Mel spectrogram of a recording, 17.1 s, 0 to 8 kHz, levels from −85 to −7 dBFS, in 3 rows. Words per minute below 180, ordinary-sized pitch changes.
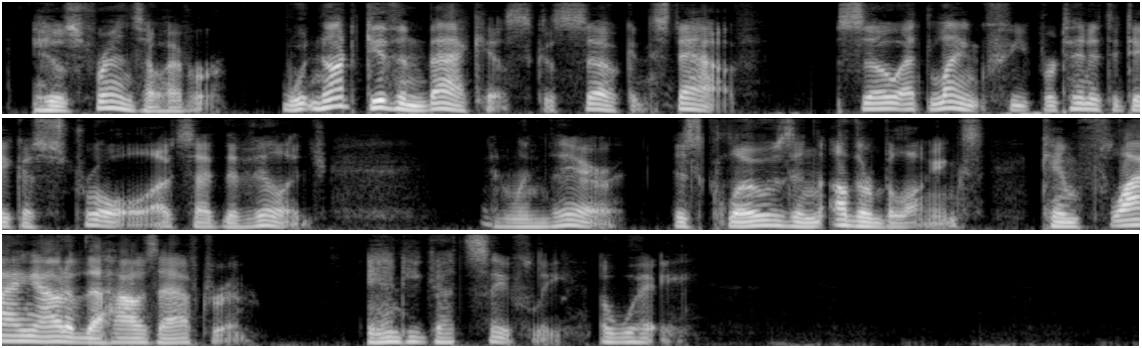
Yes: average, 160 wpm; average, 4.3 semitones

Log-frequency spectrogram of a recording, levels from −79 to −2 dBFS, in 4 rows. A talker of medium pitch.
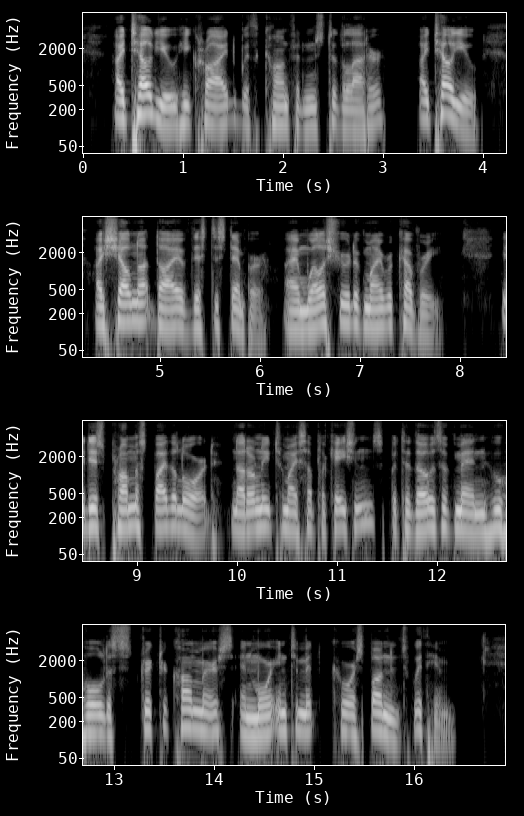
No: low, 125 Hz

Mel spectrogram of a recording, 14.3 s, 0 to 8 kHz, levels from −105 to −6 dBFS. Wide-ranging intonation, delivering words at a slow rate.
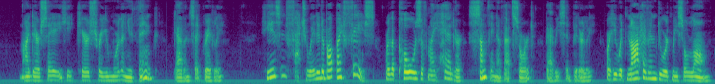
No: wide, 8.0 semitones; average, 185 wpm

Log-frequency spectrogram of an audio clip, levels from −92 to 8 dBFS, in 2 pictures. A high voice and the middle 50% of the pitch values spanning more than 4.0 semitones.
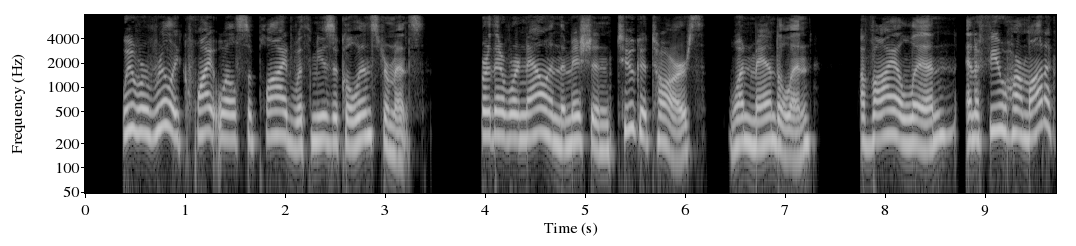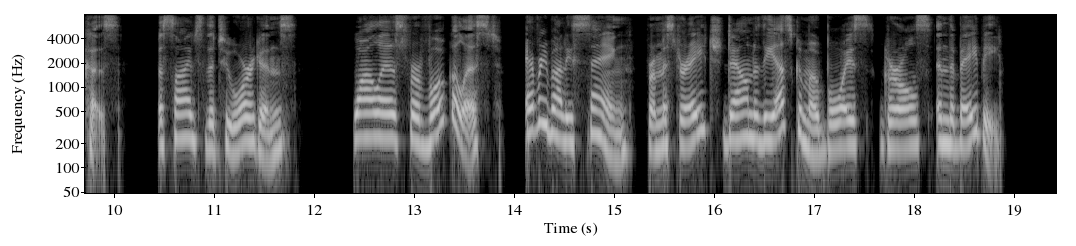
Yes: high, 220 Hz; average, 4.4 semitones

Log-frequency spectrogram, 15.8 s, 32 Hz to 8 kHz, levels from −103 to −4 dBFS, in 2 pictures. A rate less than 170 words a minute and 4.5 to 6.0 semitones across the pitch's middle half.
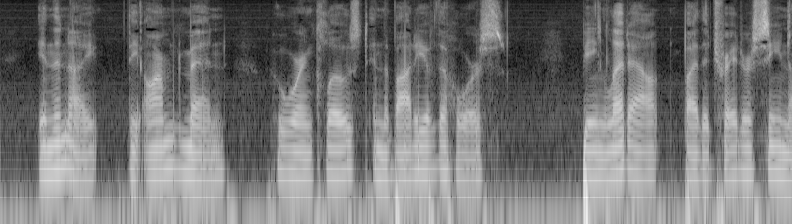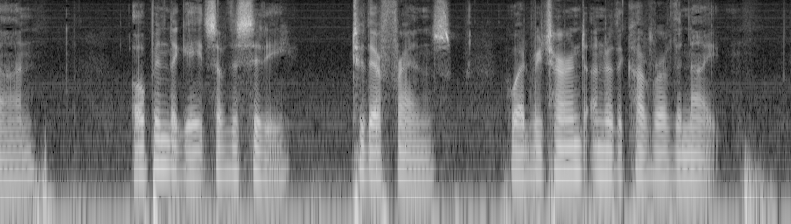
No: average, 150 wpm; narrow, 2.5 semitones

